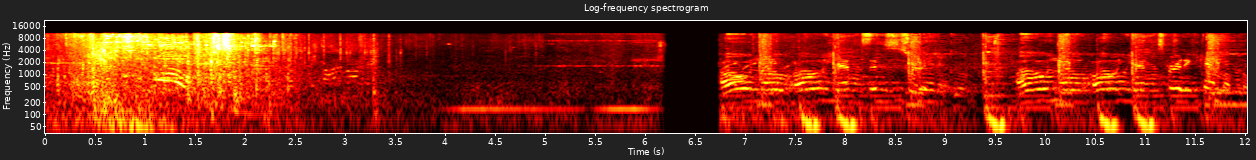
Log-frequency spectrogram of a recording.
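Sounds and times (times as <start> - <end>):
heavy crash with shattering debris: 0.0 - 3.4.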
